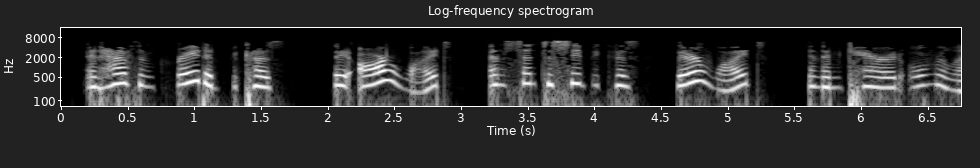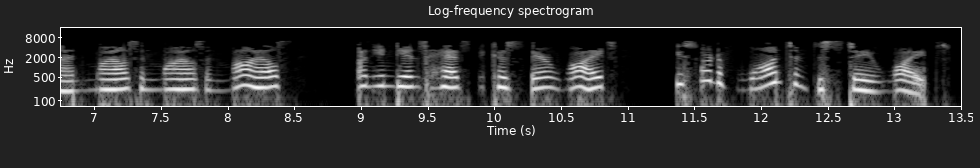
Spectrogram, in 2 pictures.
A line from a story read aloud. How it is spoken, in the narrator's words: sighed little Eve Edgerton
